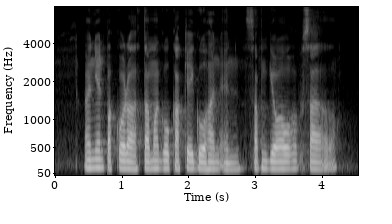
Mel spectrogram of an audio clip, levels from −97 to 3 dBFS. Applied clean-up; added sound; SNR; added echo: none; none; none; none.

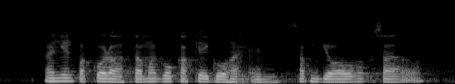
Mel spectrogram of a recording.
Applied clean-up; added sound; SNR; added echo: neural separator model SepFormer DNS4.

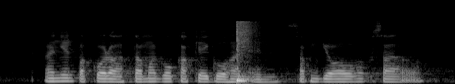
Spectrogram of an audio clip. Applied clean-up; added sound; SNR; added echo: none; Snare drum; 0 dB; reverberation time 0.9 s.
